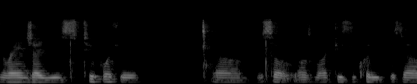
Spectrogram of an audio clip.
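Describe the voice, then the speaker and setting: The voice is quiet. It moves at a fairly quick pace. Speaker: day trader. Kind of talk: casual trading review. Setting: in bed, recording on laptop. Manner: quiet, keeping voice down.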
